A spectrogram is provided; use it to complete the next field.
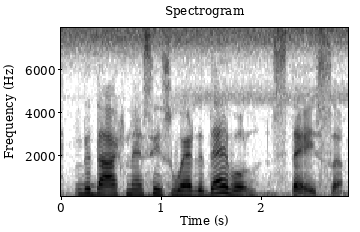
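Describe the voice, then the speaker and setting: Speaking very slowly with an Italian accent, a woman keeps a medium pitch and fairly even intonation. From Italy. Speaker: yoga teacher. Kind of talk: spoken talk to a yoga class.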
